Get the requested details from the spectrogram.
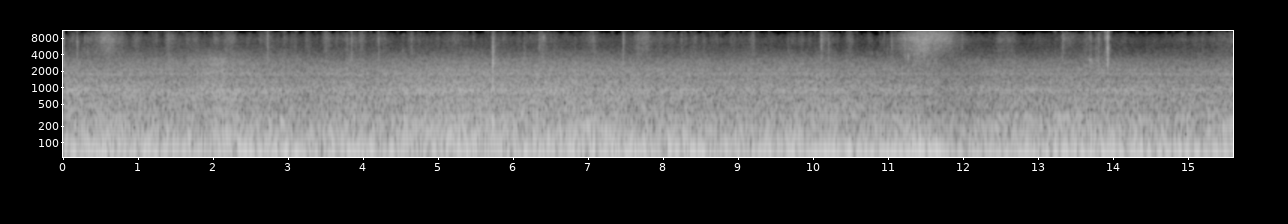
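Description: Tyres rumble on the road.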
